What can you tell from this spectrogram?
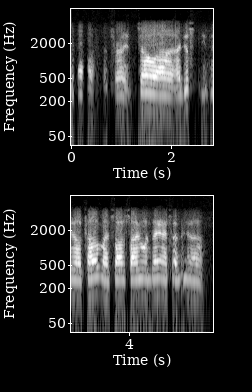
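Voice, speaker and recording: A man's fairly high, monotone, flat delivery at a fairly slow pace, with big swings in loudness. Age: 60s. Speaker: weight loss client, architect. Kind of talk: testimony. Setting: phone call. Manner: halting.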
